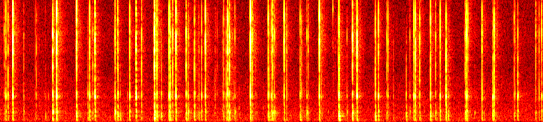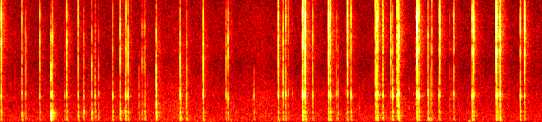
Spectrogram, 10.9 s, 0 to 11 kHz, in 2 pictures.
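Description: Long fingernails rapidly tap and lightly scratch the embossed lid of a hollow plastic makeup palette held in both hands. About 58 quick, dry, bright clicks come in uneven bursts, with faint scratchy rustling between them, almost no low end and no ring after each tap.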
